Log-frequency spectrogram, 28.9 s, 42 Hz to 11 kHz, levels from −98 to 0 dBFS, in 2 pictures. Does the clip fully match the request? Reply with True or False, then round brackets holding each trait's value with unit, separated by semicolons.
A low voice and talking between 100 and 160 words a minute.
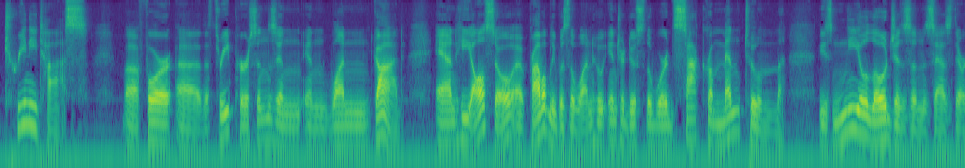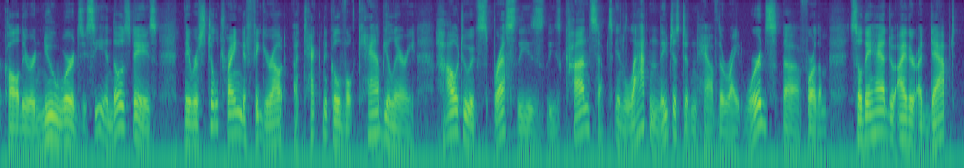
True (95 Hz; 150 wpm)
